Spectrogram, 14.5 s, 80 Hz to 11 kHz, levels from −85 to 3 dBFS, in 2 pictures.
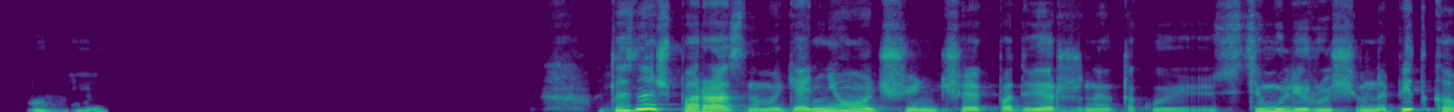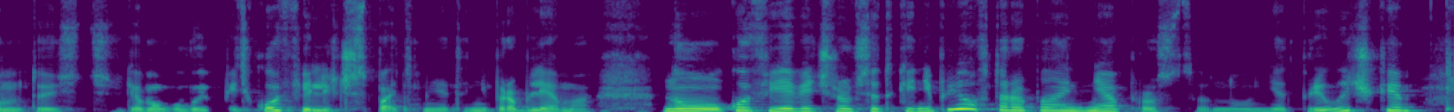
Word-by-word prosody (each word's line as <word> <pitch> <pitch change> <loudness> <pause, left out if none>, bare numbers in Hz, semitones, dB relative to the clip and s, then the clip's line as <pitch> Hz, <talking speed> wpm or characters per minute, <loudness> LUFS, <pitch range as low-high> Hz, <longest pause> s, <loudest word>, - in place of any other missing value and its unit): Мгм. 160 +3 -9 2.5
Ты 305 0 +5
знаешь, 425 +1 +8
по-разному. 185 - +4
Я 175 +7 +1
не 245 +4 +3
очень 200 -10 +1
человек, 180 +1 -2
подверженный, 175 -5 0
такой, 145 -2 -9
стимулирующим 190 -6 +1
напиткам. 230 - +1
То - - -10
есть, 135 +6 -13
я - - -5
могу 155 0 -6
выпить 160 +2 -10
кофе 300 +3 0
и - - +1
лечь 155 -1 -5
спать, - - -7
мне 135 0 -7
это 145 - -16
не 145 - -6
проблема. 155 -4 -5 0.3
Но 220 -1 +4
кофе 285 -2 -1
я 235 - +5
вечером 240 -1 -3
все-таки 230 0 -6
не 240 - -2
пью 410 +10 +6
во 425 - +4
2 330 -7 0
половине 285 -3 -1
дня, 255 -2 0
просто 165 -7 -12
ну 140 0 -13
нет 140 0 -11
привычки. 290 - -2
185 Hz, 165 wpm, -23 LUFS, 155-255 Hz, 2.5 s, знаешь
